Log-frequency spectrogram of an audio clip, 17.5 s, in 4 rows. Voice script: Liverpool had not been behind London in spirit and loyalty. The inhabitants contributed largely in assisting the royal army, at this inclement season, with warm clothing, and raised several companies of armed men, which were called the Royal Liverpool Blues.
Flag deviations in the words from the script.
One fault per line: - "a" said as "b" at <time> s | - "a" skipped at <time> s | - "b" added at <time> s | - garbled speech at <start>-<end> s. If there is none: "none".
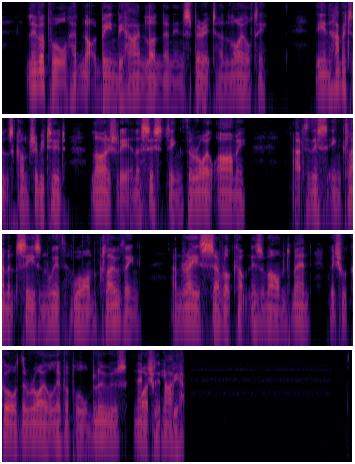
- garbled speech at 14.8-15.5 s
